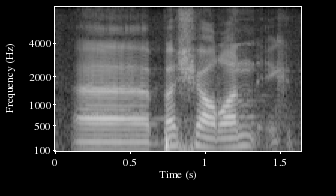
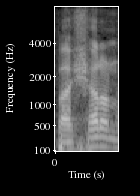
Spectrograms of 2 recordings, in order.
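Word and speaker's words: بشرا: আনতে হবে তেলাওয়াতের মধ্যে বাশারান এখানে যে শব্দটি তুমি উচ্চারণ করেছো এটি বাশারান হয়েছে বাশারা এটা হচ্ছে ফাসাহার খেলাফ অর্থাৎ এটি উচ্চারণ হবে বাশারা একটু দ্রুত একটু স্পিডের সাথে বাশারা হবে মিউর রুহি যে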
